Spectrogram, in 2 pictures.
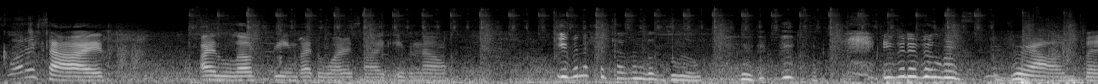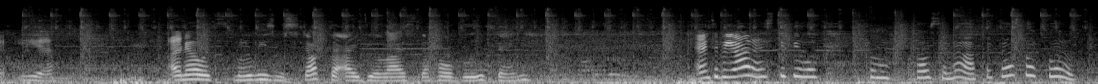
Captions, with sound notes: Water side! I love being by the water side, even though... Even if it doesn't look blue. *giggles* Even if it looks brown but yeah. I know it's movies and stuff that idealize the whole blue thing. And to be honest, if you look from close enough, it does look blue.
